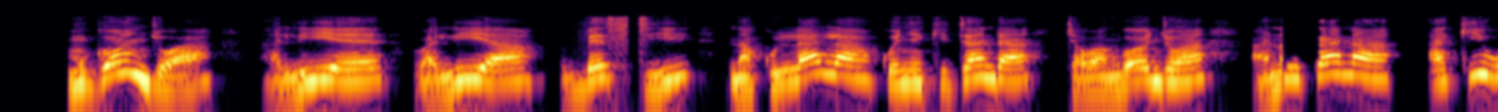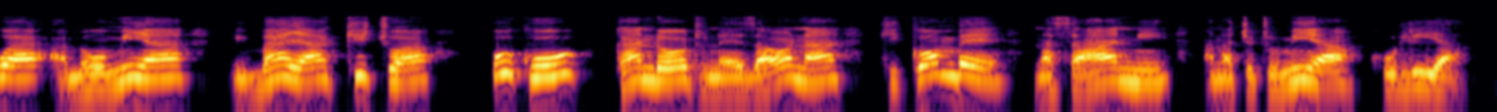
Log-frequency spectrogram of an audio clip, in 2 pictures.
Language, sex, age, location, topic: Swahili, male, 25-35, Kisumu, health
